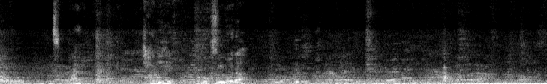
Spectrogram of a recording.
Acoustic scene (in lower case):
restaurant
